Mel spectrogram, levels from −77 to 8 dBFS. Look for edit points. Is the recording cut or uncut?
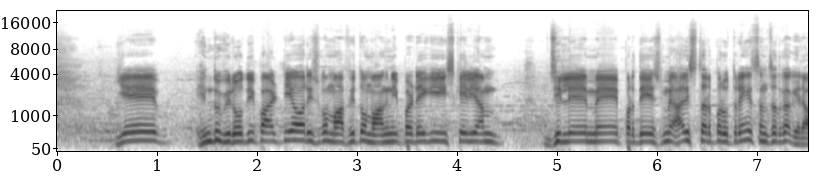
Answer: uncut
